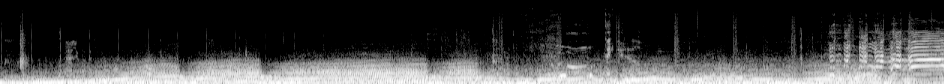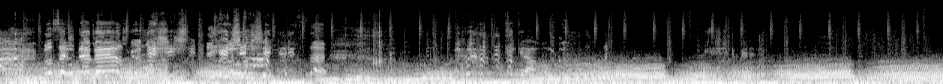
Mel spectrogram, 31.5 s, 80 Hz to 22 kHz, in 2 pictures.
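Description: BMW M4 Competition's twin-turbo straight-six pulling hard on track, heard from inside the cabin. The revs climb over the first few seconds, then rise and fall again and again with gear changes and corners. Passengers whoop and laugh around the middle.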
